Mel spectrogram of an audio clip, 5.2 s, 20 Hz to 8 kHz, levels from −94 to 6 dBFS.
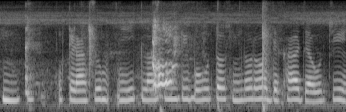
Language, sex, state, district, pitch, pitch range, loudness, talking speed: Odia, female, Odisha, Malkangiri, 255 Hz, 240-265 Hz, -21 LUFS, 90 wpm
